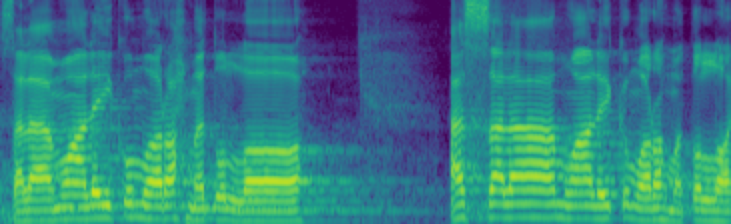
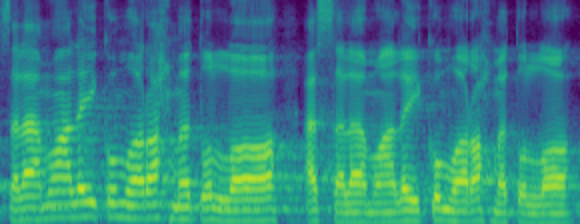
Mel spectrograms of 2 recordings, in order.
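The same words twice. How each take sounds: First: There is a pause between the two greetings. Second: There is no pause between the two greetings. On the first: The speaker calls it wrong. "Ini nggak ittiba Rasul" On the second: The speaker calls it right. "Nggak ada jeda"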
